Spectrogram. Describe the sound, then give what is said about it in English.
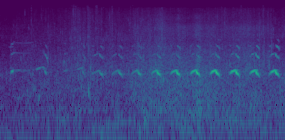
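A voice imitates honking bird calls, a steady series of about a dozen short nasal honks that start faint and grow louder, with no talking. “Wait, I don't want birds in there.”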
